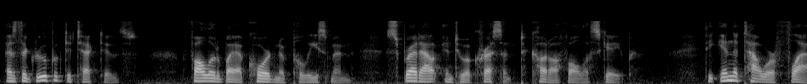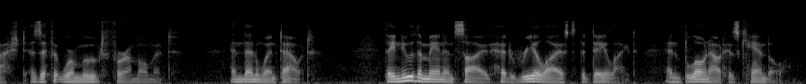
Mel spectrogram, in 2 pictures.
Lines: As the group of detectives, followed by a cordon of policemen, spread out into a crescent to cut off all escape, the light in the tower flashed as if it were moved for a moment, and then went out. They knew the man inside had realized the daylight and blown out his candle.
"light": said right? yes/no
no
